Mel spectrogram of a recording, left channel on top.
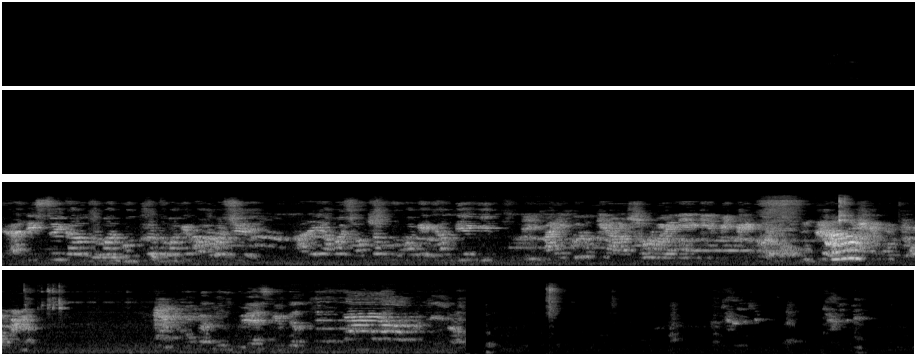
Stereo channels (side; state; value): left; silent; 59 dB below the other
